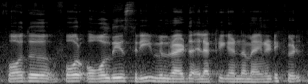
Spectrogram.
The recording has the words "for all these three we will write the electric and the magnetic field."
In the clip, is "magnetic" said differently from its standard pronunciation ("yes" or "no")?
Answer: no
